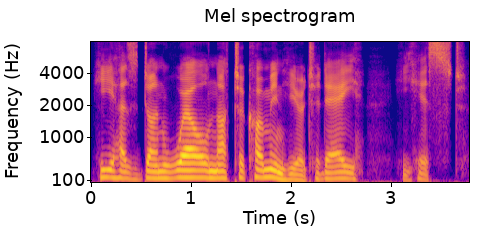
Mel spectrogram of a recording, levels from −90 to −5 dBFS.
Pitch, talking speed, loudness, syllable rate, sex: 135 Hz, 205 wpm, -17 LUFS, 4.3 syllables/s, female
